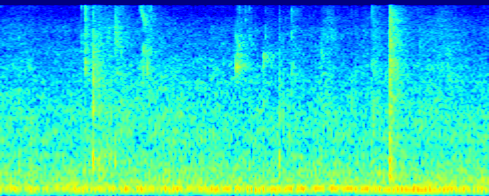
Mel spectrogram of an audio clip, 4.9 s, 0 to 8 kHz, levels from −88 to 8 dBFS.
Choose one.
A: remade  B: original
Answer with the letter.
B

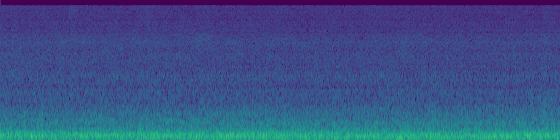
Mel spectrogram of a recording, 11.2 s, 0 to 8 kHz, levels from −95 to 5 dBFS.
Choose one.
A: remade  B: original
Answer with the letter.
A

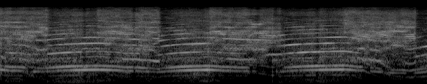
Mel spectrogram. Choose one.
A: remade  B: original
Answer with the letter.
A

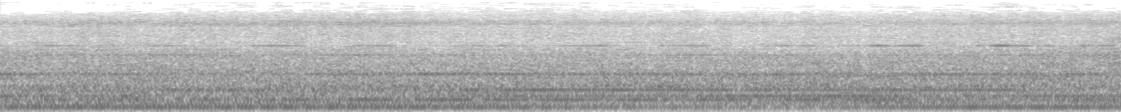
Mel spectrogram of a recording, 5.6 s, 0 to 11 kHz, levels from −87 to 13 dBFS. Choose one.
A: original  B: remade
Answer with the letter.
A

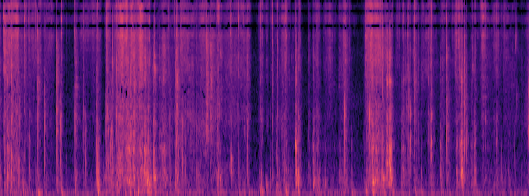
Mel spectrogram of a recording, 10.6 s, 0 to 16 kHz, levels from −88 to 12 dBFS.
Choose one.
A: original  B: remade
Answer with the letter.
A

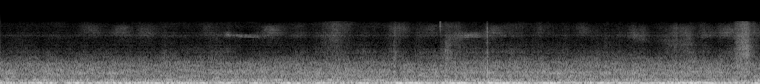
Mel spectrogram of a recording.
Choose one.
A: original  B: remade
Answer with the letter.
B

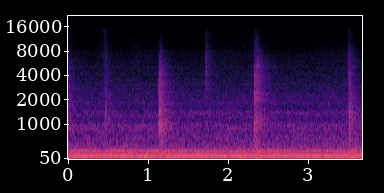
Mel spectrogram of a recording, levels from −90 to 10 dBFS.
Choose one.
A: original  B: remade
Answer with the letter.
B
